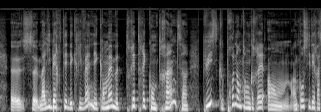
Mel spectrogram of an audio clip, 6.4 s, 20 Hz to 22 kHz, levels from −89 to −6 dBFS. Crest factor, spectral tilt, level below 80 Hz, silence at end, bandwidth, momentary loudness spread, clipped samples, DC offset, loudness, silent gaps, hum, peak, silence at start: 18 dB; -7 dB/octave; -52 dBFS; 0 s; 16.5 kHz; 6 LU; under 0.1%; under 0.1%; -19 LUFS; none; none; -2 dBFS; 0.2 s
